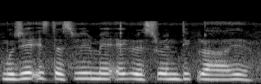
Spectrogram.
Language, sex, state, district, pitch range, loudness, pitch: Hindi, female, Arunachal Pradesh, Papum Pare, 235-255 Hz, -14 LUFS, 250 Hz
